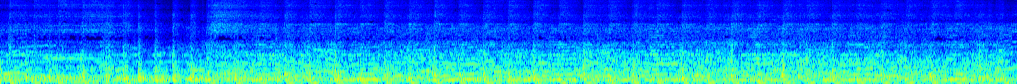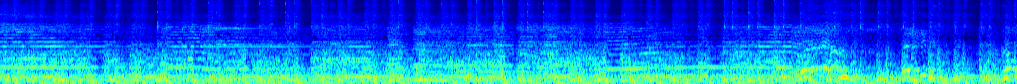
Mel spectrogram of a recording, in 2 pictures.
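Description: Live soul-rock band playing loud and continuous: electric guitars, bass guitar and drum kit over a steady beat, with a long held guitar note near the end.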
